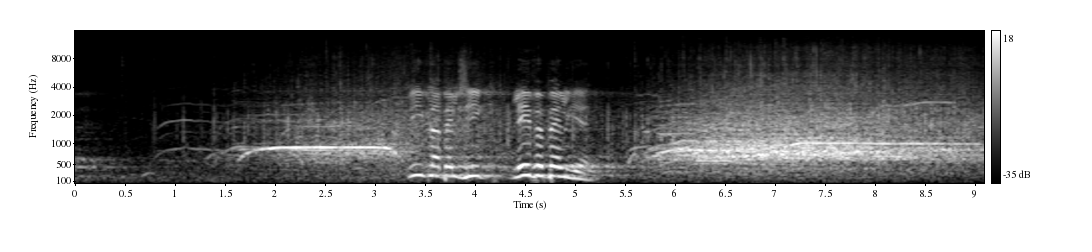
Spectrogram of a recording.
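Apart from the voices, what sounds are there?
crowd cheering and applauding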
